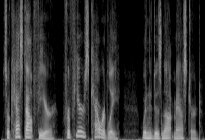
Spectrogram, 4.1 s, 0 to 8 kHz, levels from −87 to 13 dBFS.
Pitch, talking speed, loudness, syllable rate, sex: 150 Hz, 175 wpm, -20 LUFS, 4.9 syllables/s, male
